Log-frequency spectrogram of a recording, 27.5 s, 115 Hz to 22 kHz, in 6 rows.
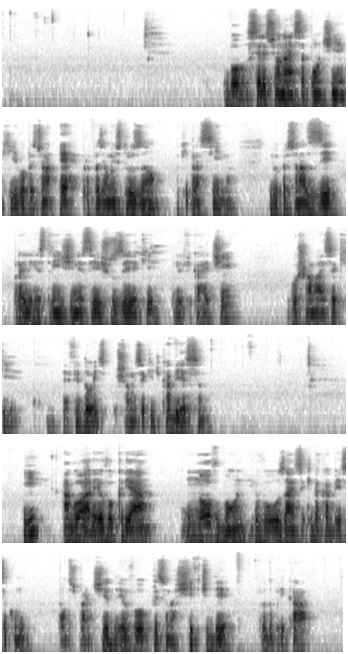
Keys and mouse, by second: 0.0-1.0 typing, 2.5 click, 5.3 e, 8.8 z, 12.3 click, 13.1 click, 14.3 F2, 16.0-16.8 typing, 17.0 shift+Return, 22.0 click, 26.1 shift+d.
